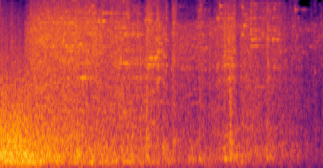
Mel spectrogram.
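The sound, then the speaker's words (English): A heavy crash as a woman's falling body smashes into a car on the street, glass shattering loudly at the start, followed by a spray of tinkling fragments that gradually fade over a few seconds. No voices. “it's so awkward because she jumps and in silence, we just see her fall and then she smashes into a car on the street.”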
